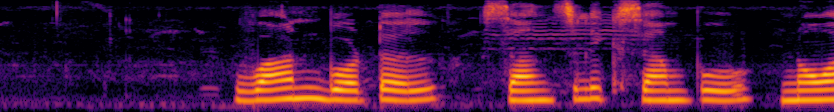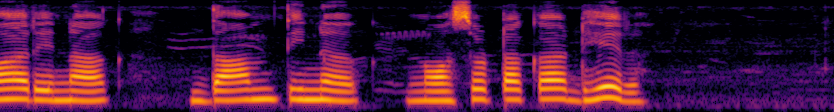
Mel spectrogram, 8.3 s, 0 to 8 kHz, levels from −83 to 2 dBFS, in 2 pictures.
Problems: none marked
